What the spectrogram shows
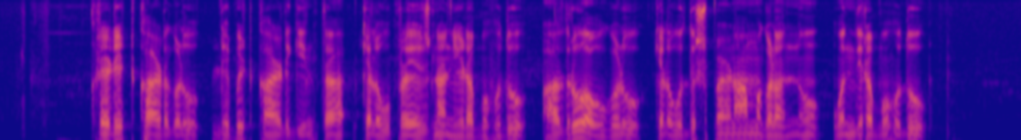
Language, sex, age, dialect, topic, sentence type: Kannada, male, 31-35, Mysore Kannada, banking, statement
